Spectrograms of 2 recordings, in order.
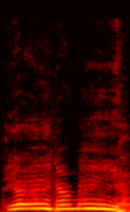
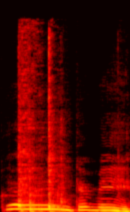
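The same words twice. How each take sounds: First: High, drawn-out cheer, slow; stretched triumphant "Yay, go me!" pitched high; big self cheer. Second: Little cheer. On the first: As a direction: celebrate yourself with a long high "Yay, go me!". Cheering a completed task. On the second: Cheering herself after a task. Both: Real, not acted.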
